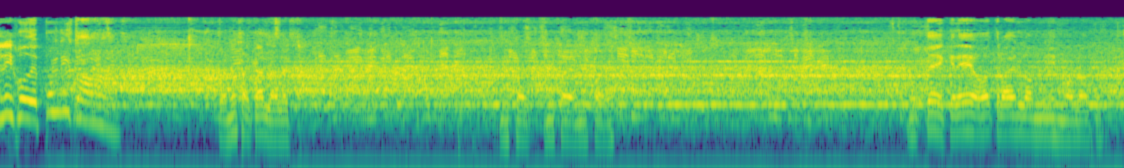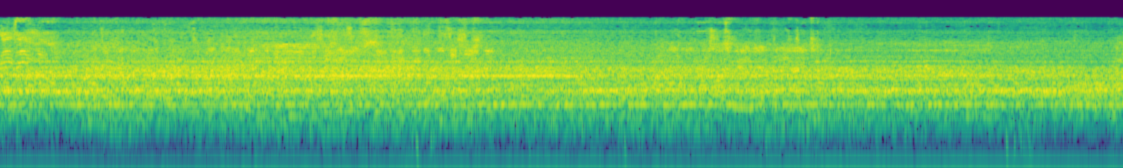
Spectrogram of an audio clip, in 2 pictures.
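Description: A stadium crowd cheers and roars steadily.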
